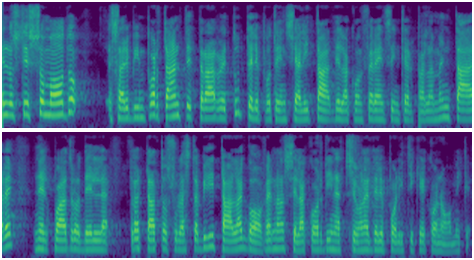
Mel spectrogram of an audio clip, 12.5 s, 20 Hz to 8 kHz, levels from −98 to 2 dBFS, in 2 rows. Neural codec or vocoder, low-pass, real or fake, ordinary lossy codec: codec, 24 kHz, 3.1 kbps, DualCodec; 7.2 kHz; fake; none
